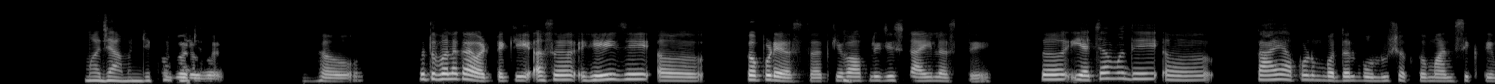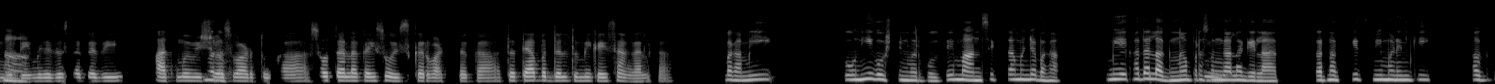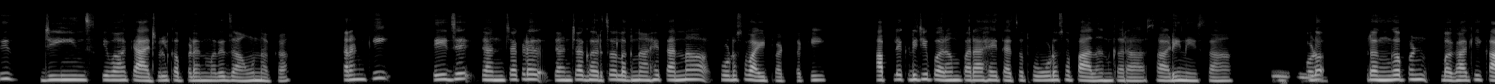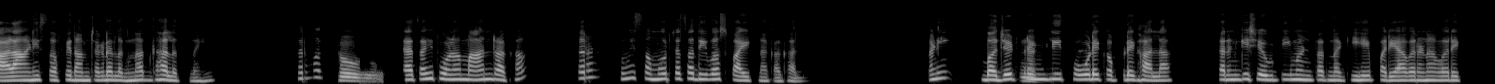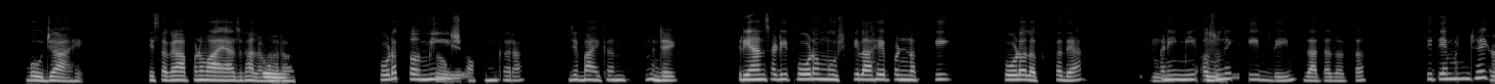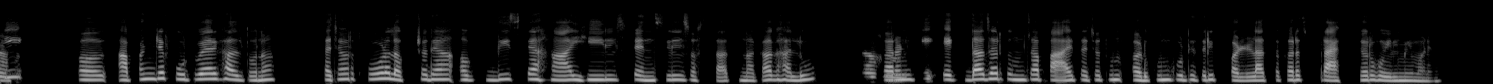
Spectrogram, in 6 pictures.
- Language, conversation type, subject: Marathi, podcast, कपड्यांमध्ये आराम आणि देखणेपणा यांचा समतोल तुम्ही कसा साधता?
- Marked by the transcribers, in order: other background noise; tapping; in English: "कॅज्युअल"; in English: "शॉपिंग"; in English: "फूटवेअर"; in English: "हाय हील्स पेन्सिल्स"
